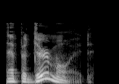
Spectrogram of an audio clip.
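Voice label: "epidermoid", British English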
